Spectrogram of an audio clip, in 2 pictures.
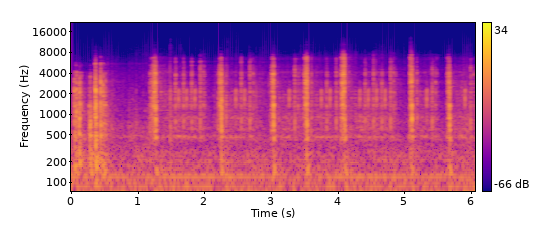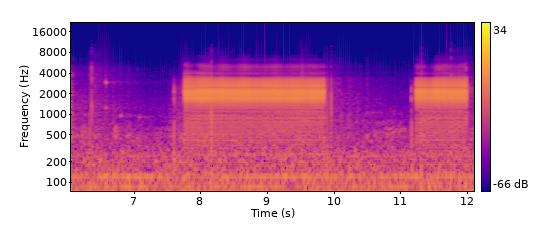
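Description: Pages of a telephone book being flipped to look up a daughter's phone number, in a quick, irregular series of crisp papery snaps for several seconds, followed by two bursts of a steady, high-pitched buzzing tone.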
